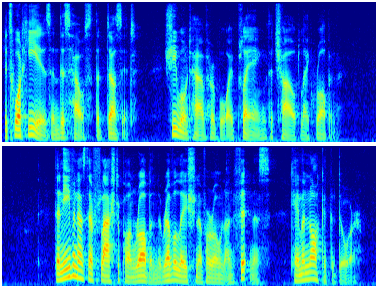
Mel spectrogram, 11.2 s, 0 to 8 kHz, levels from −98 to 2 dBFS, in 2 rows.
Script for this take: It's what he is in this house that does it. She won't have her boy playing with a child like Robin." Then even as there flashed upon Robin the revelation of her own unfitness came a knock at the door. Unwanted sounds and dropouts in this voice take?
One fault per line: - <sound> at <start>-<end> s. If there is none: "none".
none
